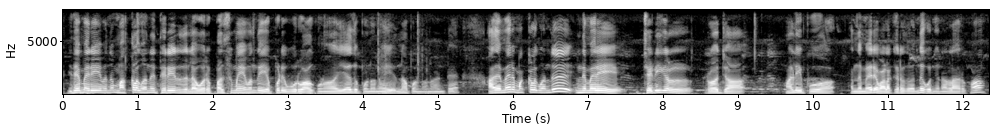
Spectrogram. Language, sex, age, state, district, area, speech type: Tamil, male, 18-30, Tamil Nadu, Kallakurichi, urban, spontaneous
